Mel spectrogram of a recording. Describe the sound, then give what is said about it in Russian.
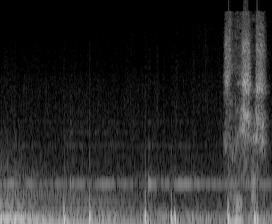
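A heartbeat thumps in soft, low double beats over a steady droning hum, repeating at an even pace, followed at the end by a short breathy hiss. “приложи руку к груди.”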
